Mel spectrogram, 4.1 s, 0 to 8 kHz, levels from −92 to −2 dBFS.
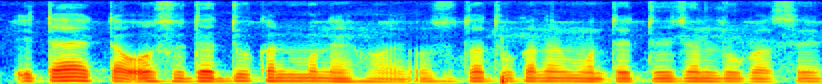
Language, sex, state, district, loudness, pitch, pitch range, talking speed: Bengali, male, Tripura, Unakoti, -18 LUFS, 110 Hz, 105-115 Hz, 175 wpm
